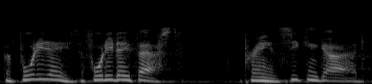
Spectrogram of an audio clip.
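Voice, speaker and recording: Male pastor, 40s, husky and high-pitched, conversational sermon with emphatic peaks; long hall reverb, dull recording. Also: moderate pace. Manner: conversational preaching with rising emphatic bursts. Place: church sanctuary.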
